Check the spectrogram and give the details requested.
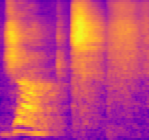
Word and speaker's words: jumped: going to add Edie jump jump jump jump pronunciation teeth jumped it is not jumping no no jump it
